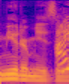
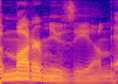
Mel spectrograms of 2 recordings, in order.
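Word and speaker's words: Mütter: Now, you pronounced it correctly, the Muter Museum. – I did pronounce it No, correctly. I'm saying you did, but a lot of people call it the Mutter Museum. – Both are fine.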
